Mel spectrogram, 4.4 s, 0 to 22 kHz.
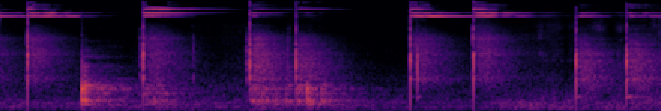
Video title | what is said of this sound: Blacksmithing - Making a Southern German Pattern anvil - Anvil #3 (2021) | sounds like what you hear on uh on a hammer if you listen to a hammerhead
